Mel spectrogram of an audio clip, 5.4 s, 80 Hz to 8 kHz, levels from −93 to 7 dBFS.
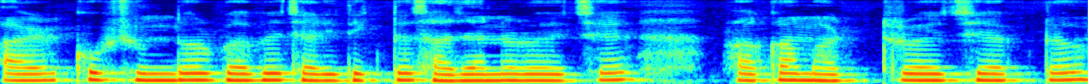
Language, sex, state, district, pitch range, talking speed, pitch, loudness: Bengali, female, Jharkhand, Sahebganj, 220-235 Hz, 120 wpm, 225 Hz, -14 LUFS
